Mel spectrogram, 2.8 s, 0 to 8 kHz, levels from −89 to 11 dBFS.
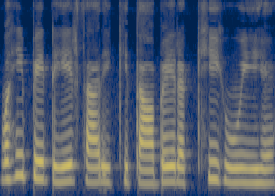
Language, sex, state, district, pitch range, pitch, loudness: Hindi, female, Jharkhand, Garhwa, 220-265 Hz, 230 Hz, -16 LUFS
